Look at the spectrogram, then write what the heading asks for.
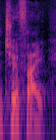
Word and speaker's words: Cefai: Monseñor Giovanni Chefai, para pronunciarlo correctamente, Chefai.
